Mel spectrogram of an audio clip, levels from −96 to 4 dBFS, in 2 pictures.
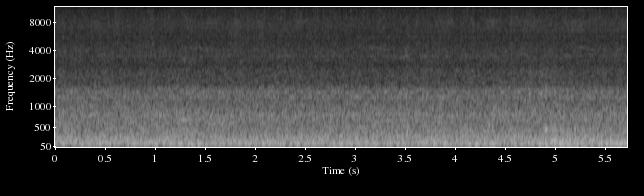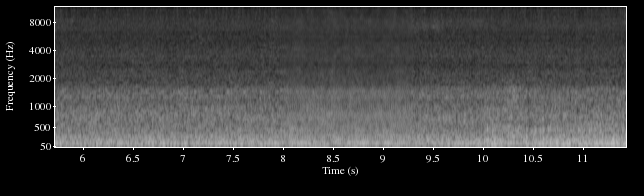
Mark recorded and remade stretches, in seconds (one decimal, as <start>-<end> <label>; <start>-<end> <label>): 0.0-8.0 recorded; 8.0-9.3 remade; 9.3-11.4 recorded

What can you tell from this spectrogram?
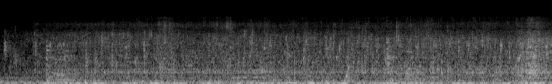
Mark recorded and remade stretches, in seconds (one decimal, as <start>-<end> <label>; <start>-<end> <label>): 0.0-5.5 recorded

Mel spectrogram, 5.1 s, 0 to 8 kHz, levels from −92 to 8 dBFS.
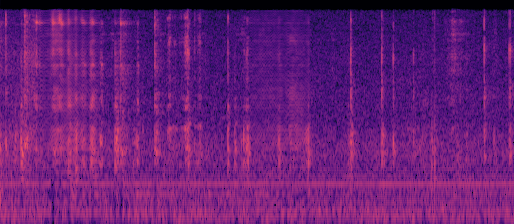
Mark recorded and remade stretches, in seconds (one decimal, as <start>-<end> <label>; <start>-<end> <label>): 0.0-0.4 recorded; 0.4-1.0 remade; 1.0-2.5 recorded; 2.5-3.1 remade; 3.1-5.1 recorded

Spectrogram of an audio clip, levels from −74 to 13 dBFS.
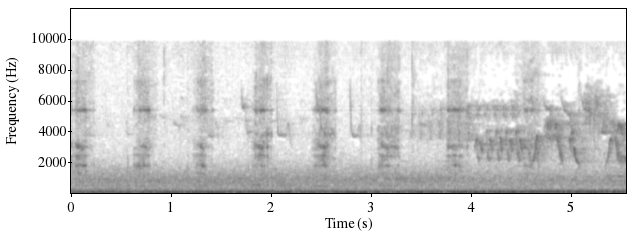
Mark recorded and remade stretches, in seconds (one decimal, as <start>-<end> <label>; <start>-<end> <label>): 0.0-2.1 recorded; 2.1-5.6 remade

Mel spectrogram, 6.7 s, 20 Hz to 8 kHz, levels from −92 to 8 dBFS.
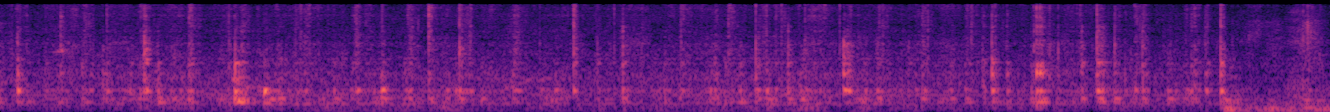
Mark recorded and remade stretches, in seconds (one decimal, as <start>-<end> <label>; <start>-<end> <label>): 0.0-0.6 recorded; 0.6-4.6 remade; 4.6-6.7 recorded

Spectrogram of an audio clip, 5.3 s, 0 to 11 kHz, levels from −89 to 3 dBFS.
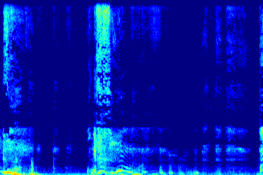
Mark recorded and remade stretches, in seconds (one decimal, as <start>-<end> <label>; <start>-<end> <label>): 0.0-0.5 recorded; 0.5-1.9 remade; 1.9-2.4 recorded; 2.4-3.4 remade; 3.4-5.3 recorded

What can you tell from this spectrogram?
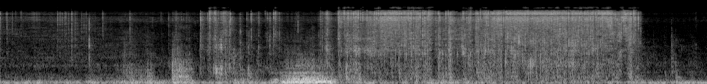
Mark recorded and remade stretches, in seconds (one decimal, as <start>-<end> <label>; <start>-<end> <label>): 0.0-1.1 recorded; 1.1-1.8 remade; 1.8-2.9 recorded; 2.9-6.4 remade; 6.4-7.1 recorded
